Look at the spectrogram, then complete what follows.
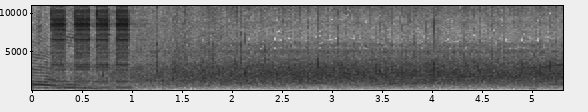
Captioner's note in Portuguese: campainha e aplausos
